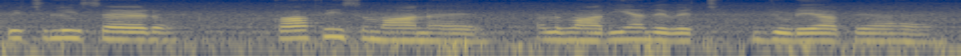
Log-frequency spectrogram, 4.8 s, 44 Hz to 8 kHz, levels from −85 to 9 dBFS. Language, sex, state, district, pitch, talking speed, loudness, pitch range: Punjabi, male, Punjab, Fazilka, 200 Hz, 135 wpm, -19 LUFS, 185-220 Hz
